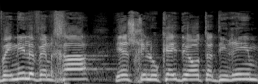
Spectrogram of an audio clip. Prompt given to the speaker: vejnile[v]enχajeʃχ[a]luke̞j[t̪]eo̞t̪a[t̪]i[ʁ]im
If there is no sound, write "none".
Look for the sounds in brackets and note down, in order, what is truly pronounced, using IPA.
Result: v, i, d̪, d̪, ʁ

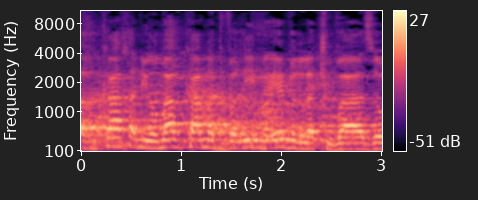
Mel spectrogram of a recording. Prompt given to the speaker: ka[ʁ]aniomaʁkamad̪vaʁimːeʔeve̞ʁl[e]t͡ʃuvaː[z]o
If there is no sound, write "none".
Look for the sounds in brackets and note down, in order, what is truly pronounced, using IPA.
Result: χ, a, z

